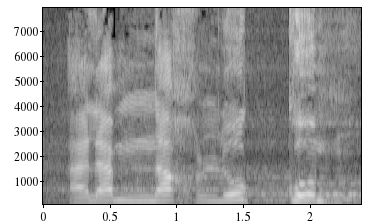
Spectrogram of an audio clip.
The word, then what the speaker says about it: ألم نخلقكم: فالإدغام الكامل يعني تنطق بلام بعدها كاف مشددة، ألم نخلقكم، ألم نخلقكم، لكم، ألم نخلقكم، واضح؟ وهذا في وجه آخر أنك تنطق زي ما قلت بسطة، ها نفس الشيء، يعني تطلع للقاف بس بدون ما تنطقها وبعدين تنزل على الكاف، ألم نخلقكم، نخلقكم، نخلقكم.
